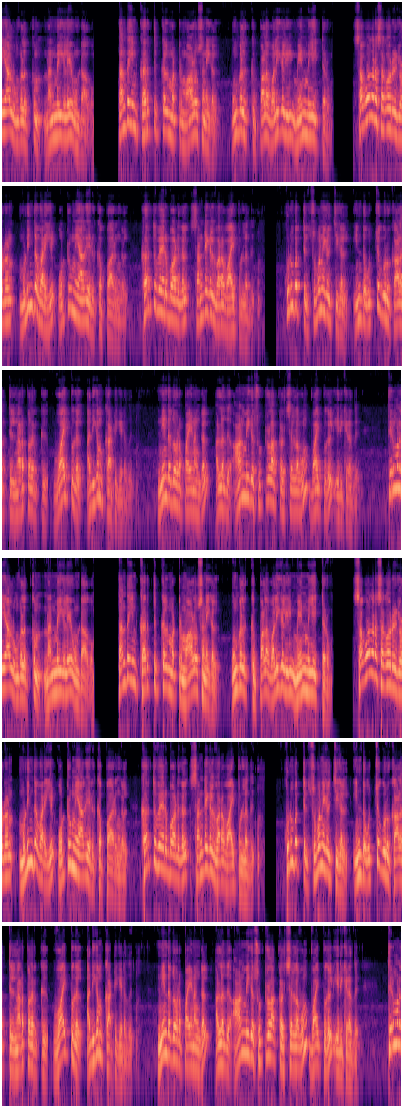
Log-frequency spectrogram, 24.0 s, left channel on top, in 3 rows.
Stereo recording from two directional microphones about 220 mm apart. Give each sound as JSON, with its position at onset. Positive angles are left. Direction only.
{"t": 0.0, "sound": "speech", "side_deg": -45}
